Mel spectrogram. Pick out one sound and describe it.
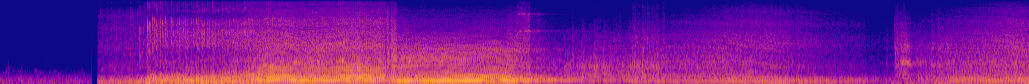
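A car engine revs hard as the car speeds along a dirt road.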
